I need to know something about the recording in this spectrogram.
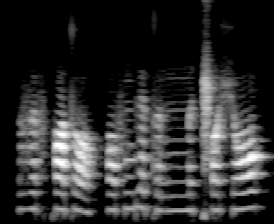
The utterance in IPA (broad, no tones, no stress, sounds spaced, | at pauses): v ɛ f q ɔ t ɔ | ɔ f ŋ ɡ ɛ t ə nː ə ǁ ɔ ʃ ɔ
